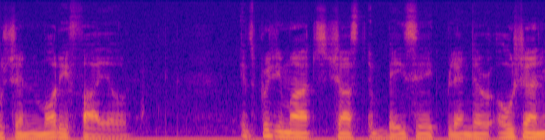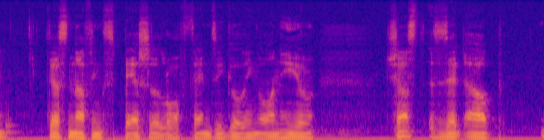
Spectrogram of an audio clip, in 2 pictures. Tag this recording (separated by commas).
Speech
